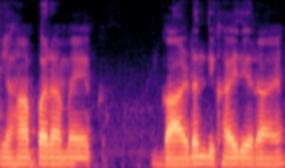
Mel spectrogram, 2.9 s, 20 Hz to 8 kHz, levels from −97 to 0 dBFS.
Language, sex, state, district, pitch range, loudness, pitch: Hindi, male, Chhattisgarh, Bilaspur, 110-115 Hz, -16 LUFS, 110 Hz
